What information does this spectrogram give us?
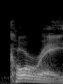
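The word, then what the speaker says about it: Coray: Corey, C-O-R-A-Y. I would pronounce it like okay. that.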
